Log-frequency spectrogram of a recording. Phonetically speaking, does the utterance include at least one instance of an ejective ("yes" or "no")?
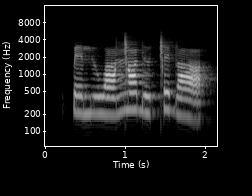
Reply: no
